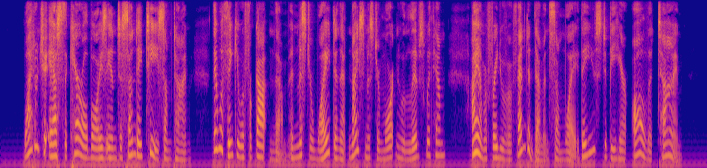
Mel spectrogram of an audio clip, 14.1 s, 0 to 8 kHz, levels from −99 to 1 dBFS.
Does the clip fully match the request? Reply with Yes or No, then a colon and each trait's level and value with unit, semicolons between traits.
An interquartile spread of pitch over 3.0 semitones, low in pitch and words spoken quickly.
No: wide, 5.4 semitones; high, 195 Hz; fast, 210 wpm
